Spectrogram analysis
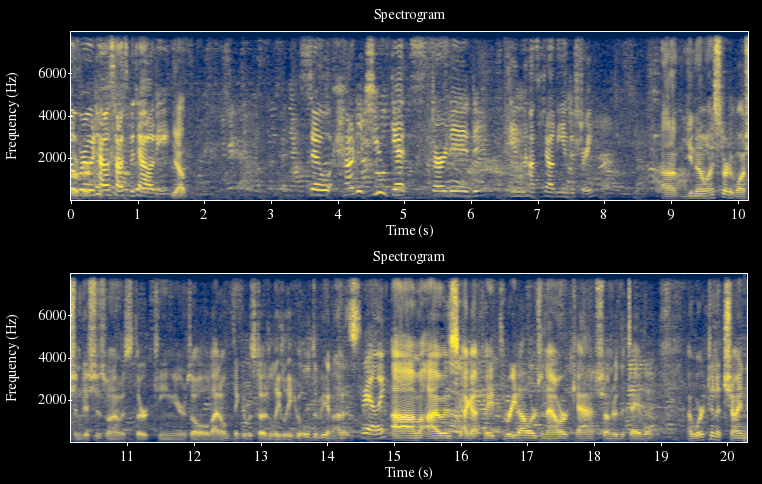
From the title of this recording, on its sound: "On the Road" at the James Beard Foundation Awards, and Food & Wine Classic in Aspen 2019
